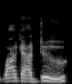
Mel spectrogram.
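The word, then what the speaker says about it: Uagadou: the name is pronounced wagadu as I've been pronouncing it which just so happens to be identical to the kingdom of wagadu the name given for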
